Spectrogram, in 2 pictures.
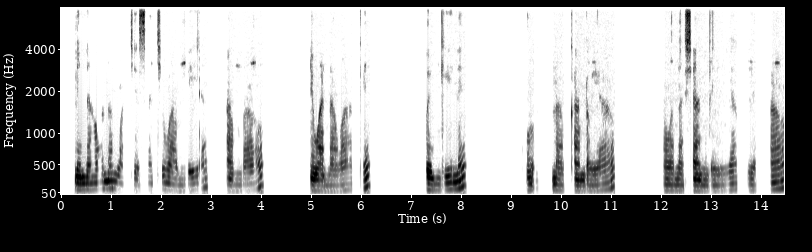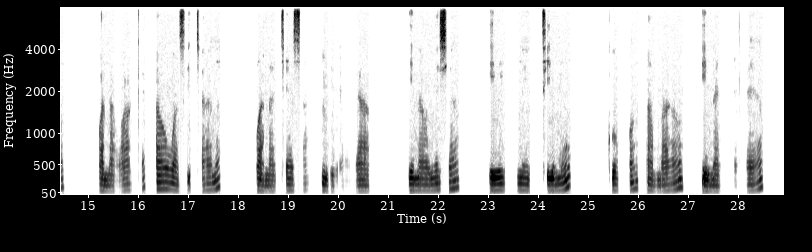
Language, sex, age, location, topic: Swahili, male, 25-35, Nakuru, government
